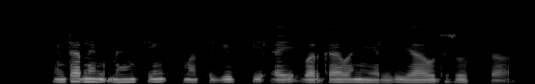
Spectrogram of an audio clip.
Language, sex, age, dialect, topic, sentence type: Kannada, male, 18-24, Coastal/Dakshin, banking, question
